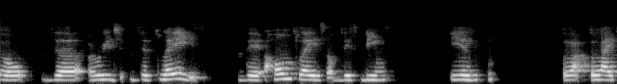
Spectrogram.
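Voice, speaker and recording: The speaker has a non-native accent. The intonation stays monotone and flat. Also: woman. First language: not English. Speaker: spiritual speaker, channeler. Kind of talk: live stream interview. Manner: halting, many fillers.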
